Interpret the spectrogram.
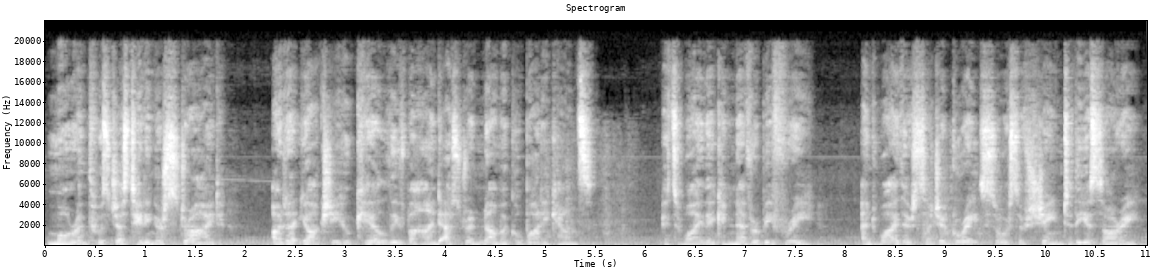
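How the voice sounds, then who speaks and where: A woman playing an earnest alien scholar who explains gravely and precisely in a video game. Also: mid-range voice, lightly acted. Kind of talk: video game dramatic exposition. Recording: noticeable ambient noise.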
